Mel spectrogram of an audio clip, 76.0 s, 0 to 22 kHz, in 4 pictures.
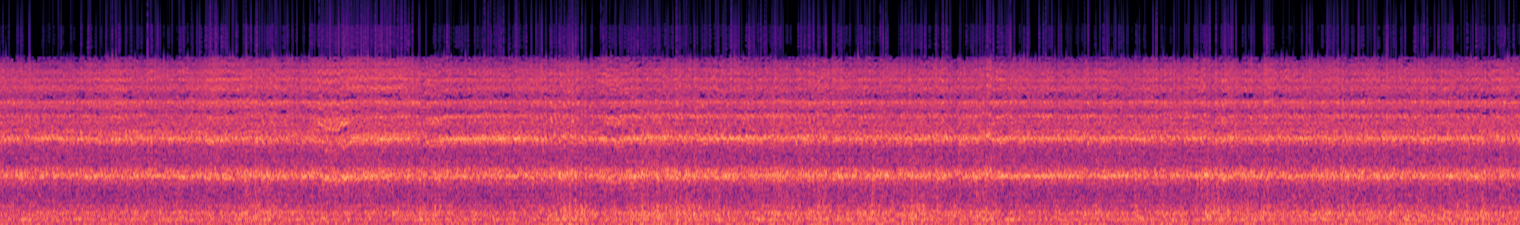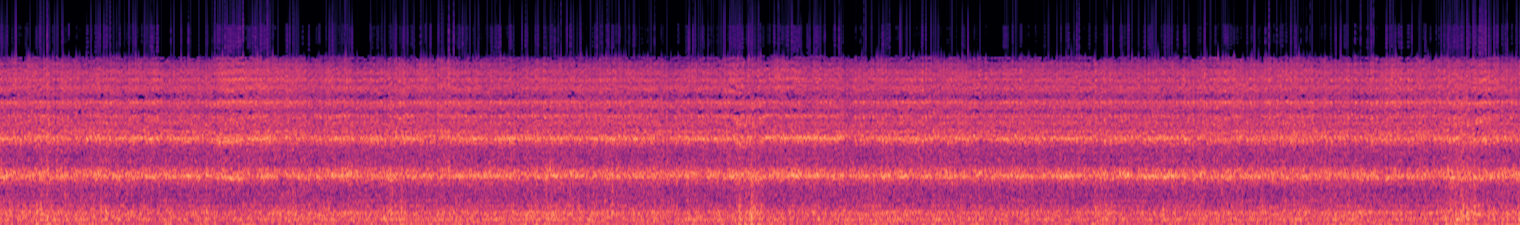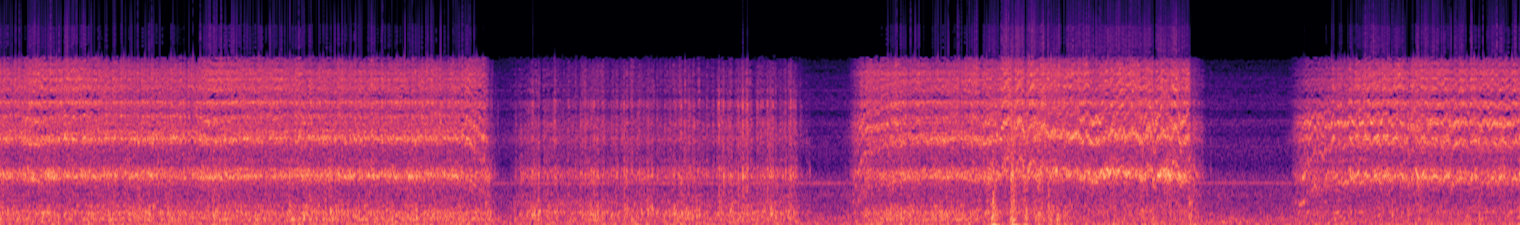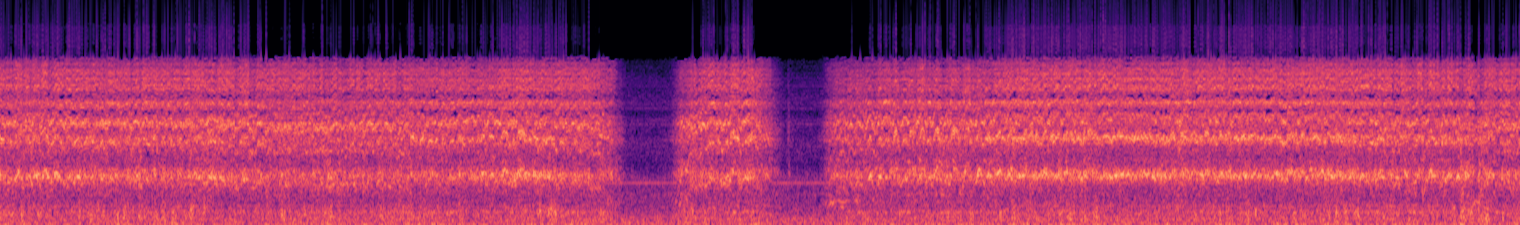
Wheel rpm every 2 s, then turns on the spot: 230, 230, 220, 230, 230, 230, 230, 230, 230, 230, 230, 230, 230, 230, 230, 230, 230, 230, 230, 230, 230, 230, 70, 50, 100, 240, 170, 110, 210, 200, 190, 200, 110, 100, 180, 230, 240, 210.
44-48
